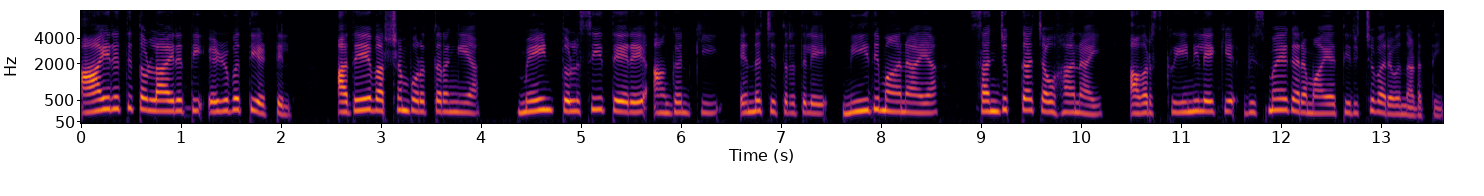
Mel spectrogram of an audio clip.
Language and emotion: Malayalam, neutral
